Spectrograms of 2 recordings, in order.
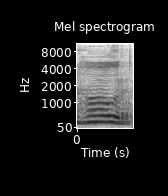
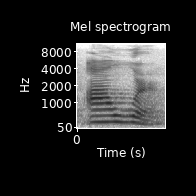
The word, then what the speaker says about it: hour: kenapa nggak pake karena kalau kita membaca huruf itu bacanya adalah hour a day huruf yang pertama keluar adalah huruf hour bukan hours tapi our maka huruf yang pertama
